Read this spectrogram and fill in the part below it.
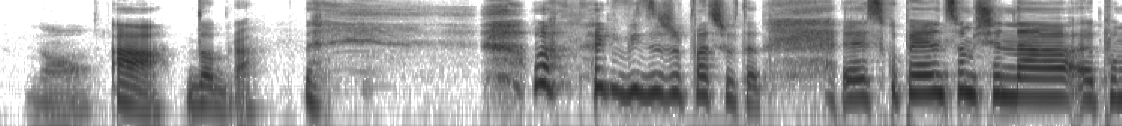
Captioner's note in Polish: śmiech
